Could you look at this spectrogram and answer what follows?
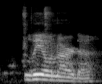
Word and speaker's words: Leonarda: how do you say your last name correctly leonardo leonardo okay all right welcome so let me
